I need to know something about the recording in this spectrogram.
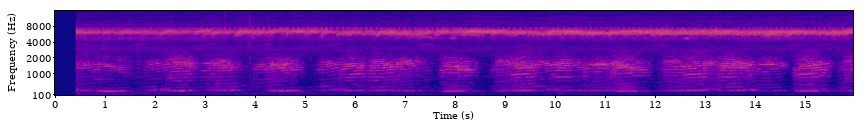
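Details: Asian frogs calling: a chorus of low, nasal, moaning calls with rich harmonics, overlapping in quick pulsing bursts about every second, over a constant thin high-pitched whine.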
